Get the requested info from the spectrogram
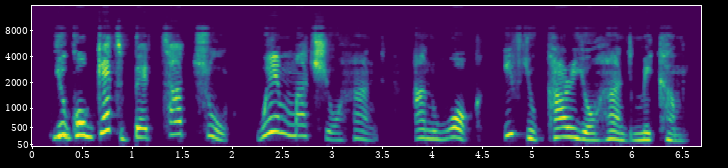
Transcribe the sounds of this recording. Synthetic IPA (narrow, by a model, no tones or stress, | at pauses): juɡoɡɛtbɛtʰatʰu | wemat͡ʃjɔhãnd | ʔãnwɔk | ifjukʰaɹijɔɦãndmekʰãm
